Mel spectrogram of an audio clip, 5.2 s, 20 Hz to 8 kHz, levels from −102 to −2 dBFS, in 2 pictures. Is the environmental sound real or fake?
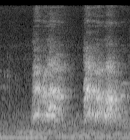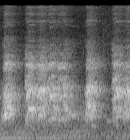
real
